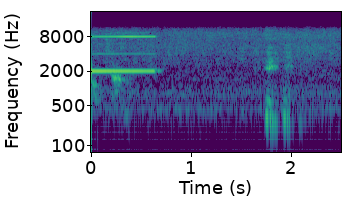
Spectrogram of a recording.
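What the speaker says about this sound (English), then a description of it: "Turn off timer." A kitchen timer gives a bright, sustained electronic beep that cuts off after about half a second, followed by a quiet room and a short murmur of voice.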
